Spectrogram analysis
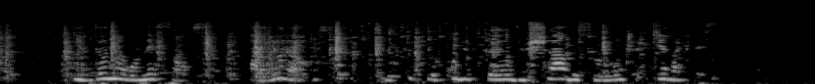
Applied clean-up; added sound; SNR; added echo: classical method Wiener filter.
